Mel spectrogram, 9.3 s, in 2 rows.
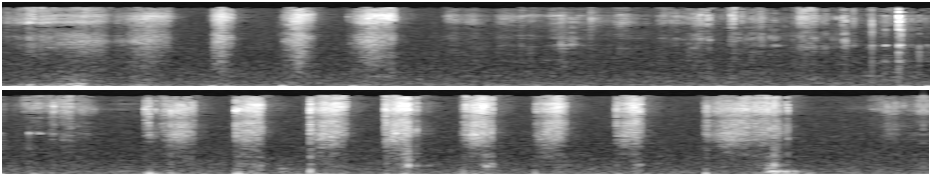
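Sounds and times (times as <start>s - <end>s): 
fast rough nail filing: 0.2s - 2.0s, 4.9s - 8.6s.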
